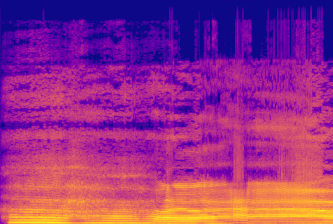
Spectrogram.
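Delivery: a long, loud groaning sigh; loud exasperated groan. Real, not acted. Torn between two favourites, a loud groaning sigh. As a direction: groan out the frustration of choosing.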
